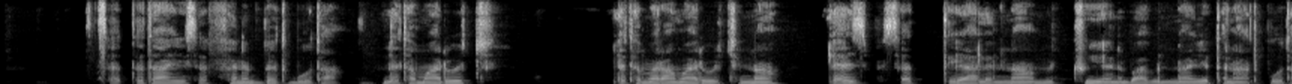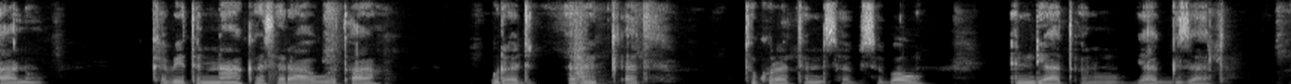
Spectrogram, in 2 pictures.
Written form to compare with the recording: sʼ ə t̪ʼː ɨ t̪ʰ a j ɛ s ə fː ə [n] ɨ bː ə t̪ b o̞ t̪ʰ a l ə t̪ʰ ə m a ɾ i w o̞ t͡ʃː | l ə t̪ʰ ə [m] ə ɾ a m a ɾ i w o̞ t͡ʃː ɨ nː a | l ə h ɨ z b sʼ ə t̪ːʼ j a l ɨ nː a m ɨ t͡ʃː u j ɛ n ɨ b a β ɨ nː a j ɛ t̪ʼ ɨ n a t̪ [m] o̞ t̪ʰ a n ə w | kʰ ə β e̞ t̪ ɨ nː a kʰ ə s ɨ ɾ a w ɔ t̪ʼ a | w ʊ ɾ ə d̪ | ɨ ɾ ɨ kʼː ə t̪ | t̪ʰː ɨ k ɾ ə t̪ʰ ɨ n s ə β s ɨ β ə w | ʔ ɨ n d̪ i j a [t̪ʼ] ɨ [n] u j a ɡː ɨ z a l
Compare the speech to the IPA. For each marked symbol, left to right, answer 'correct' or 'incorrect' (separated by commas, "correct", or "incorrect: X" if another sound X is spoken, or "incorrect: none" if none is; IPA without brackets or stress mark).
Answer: correct, correct, incorrect: b, correct, correct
